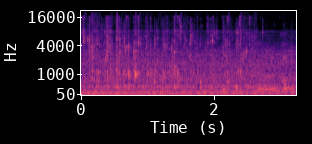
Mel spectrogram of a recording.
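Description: Water trickles and pours into a kitchen vessel while preparing dudh puli, a steady close liquid flow with small drips, alone without talk.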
